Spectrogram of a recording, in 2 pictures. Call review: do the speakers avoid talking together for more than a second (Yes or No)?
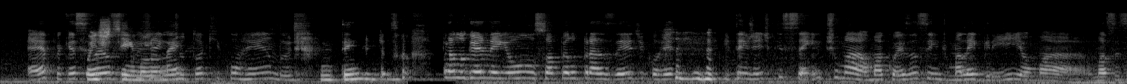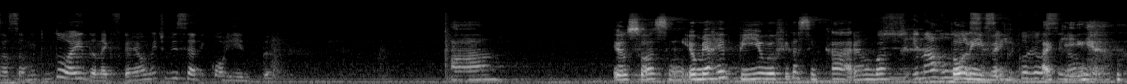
No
